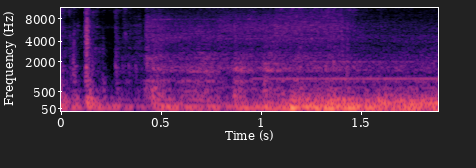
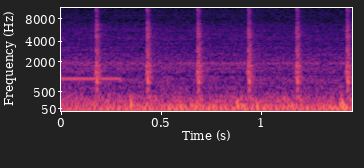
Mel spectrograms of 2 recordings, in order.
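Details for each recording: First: 2008 Dodge Avenger after replacing the HVAC blend door actuator: engine idles steadily with the fan blowing evenly, and the earlier clicking from behind the dash is gone. Normal HVAC operation, no actuator clicking. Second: 2008 Dodge Avenger, engine running: sharp, even clicks about four times a second over low engine and fan hum from behind the glove box; failing HVAC blend door actuator, fixed by replacing it (part 68018109AA).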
